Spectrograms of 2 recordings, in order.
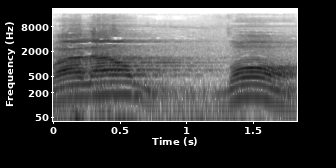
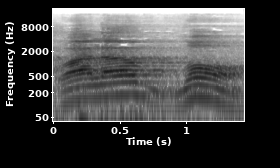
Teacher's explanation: Letak lidah kita di geraham gigi, atas ke bawah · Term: istitalah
